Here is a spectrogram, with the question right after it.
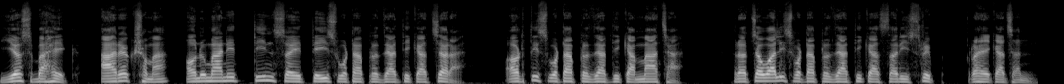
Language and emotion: Nepali, neutral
